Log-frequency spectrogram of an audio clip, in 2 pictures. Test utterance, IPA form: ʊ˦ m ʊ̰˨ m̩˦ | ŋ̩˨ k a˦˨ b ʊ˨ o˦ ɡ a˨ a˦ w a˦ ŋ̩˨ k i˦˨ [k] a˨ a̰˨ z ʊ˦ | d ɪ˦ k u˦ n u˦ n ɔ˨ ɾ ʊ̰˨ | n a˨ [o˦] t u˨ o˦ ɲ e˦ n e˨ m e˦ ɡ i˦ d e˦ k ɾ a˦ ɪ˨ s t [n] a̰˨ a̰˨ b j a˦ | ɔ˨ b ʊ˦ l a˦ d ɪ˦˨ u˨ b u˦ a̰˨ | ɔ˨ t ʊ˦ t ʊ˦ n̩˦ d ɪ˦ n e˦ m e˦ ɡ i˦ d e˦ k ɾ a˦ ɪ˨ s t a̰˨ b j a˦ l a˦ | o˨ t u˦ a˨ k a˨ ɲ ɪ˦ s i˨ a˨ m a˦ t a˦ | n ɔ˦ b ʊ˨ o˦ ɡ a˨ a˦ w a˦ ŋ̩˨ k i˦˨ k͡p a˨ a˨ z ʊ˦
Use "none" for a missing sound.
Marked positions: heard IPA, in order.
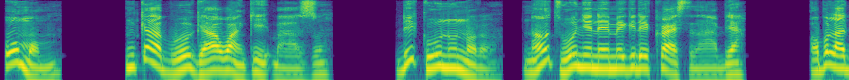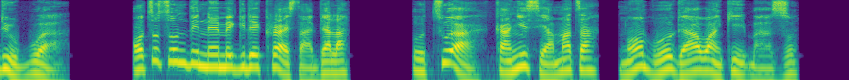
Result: k͡p, o˦, n

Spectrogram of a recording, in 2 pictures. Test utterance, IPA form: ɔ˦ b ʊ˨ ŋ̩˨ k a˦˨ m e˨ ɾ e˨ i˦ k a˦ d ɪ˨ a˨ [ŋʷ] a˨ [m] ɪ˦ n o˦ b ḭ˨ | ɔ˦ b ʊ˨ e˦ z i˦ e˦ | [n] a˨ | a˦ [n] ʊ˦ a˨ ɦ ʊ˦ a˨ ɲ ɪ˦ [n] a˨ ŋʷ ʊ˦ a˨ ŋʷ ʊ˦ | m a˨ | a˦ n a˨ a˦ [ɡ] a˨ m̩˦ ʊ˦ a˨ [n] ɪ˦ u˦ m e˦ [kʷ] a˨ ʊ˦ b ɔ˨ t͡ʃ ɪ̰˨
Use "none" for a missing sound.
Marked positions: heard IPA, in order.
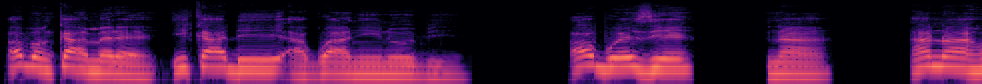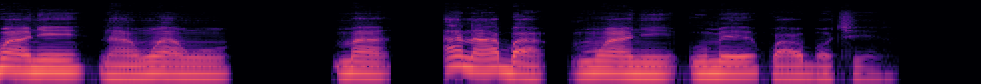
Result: ɡʷ, ɲ, n, n, n, ɡ͡b, ɲ, kʷ

